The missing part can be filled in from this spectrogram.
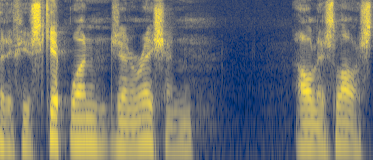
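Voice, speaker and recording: A man with a medium-pitched voice speaks with fairly even intonation and a somewhat breathy quality. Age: 70s. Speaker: farmer and author. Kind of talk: interview testimony.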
